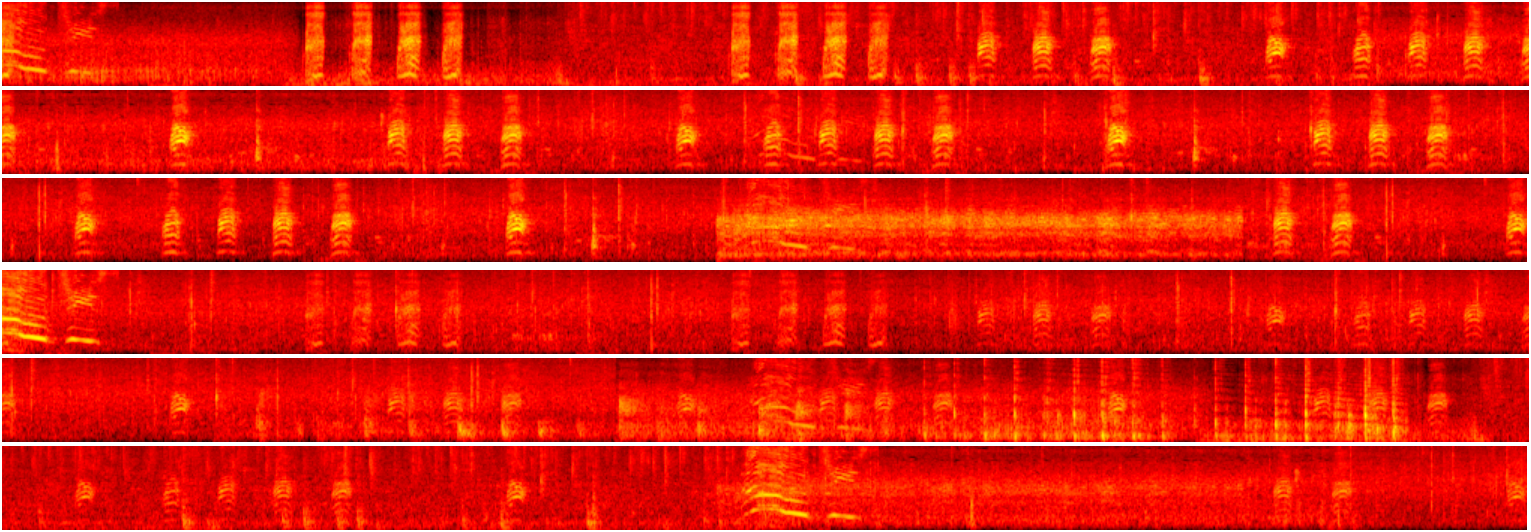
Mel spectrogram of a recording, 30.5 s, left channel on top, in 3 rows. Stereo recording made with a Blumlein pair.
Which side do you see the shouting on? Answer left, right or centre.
right.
